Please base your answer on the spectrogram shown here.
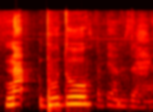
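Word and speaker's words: نعبد: Nah, ya ketika misalnya a'udzu ya kan, atau misalnya yang iyyaka na'budu, jadi dia bukan na tapi na'budu ya, seperti hamzah merubah harokat, itu merubah huruf ya, iya merubah huruf yang efeknya bisa merubah arti, dan itu sangat berbahaya, betul.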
